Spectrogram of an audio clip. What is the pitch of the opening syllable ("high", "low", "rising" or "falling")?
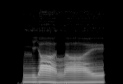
falling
